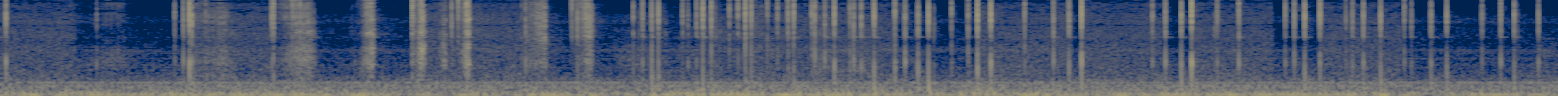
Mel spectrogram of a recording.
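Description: Long blue-painted fingernails tap and scratch a flat, solid, painted white interior wall. Quick, bright, dry clicks and scratchy rasps come in rapid, uneven bursts over a steady low hum, each tap dying away almost instantly.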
